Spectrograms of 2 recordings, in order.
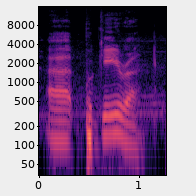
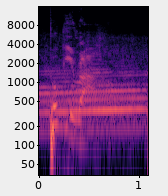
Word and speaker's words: Bagheera: I prefer Nick's pronunciation of the second Mercedes, Bagheera, pronounced Boogie-Ra. But it is like Bagheera, but no, it's off.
